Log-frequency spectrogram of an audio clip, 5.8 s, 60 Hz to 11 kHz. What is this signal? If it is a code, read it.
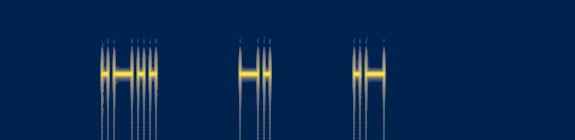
Morse code, heard as a keyed tone, about 20 wpm, spaced as for 8 wpm, 700 Hz. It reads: LNA
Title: 087 Lesson 15e - Number 5 - Three Characters 20wpm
